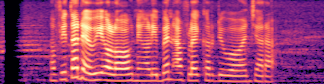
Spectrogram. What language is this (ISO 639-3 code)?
sun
